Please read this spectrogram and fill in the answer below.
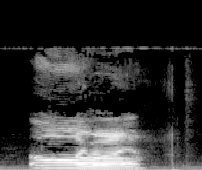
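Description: A young girl's voice giving one long, drawn-out sing-song call that lasts about a second, starting shortly in.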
